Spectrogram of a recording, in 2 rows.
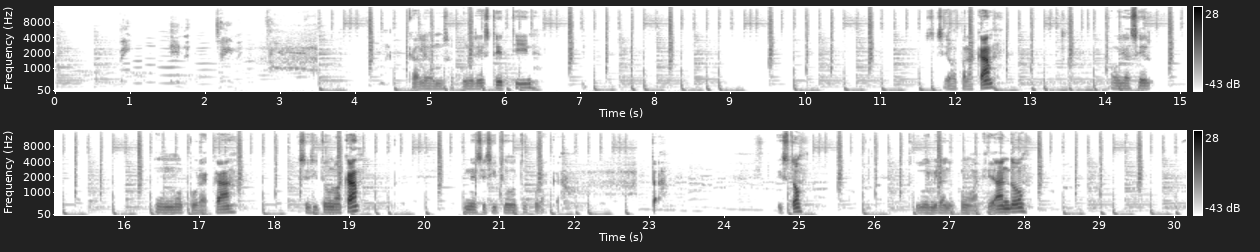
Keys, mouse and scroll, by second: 3.0 ctrl+r, 5.8 click, 8.0 ctrl+r, 11.2 click, 11.7 middle click, 13.1 ctrl+r, 19.0 click, 20.3 ctrl+r, 22.8 click, 23.4-24.3 middle drag, 25.2-25.6 scroll up 2, 25.6-26.1 middle drag, 26.5-28.2 middle drag, 28.6-28.9 scroll down 1, 28.9-30.1 middle drag.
